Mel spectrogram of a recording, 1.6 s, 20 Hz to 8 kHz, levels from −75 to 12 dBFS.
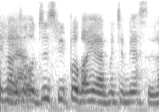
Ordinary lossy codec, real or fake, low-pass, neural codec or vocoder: none; fake; none; codec, 16 kHz, 6 kbps, DAC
